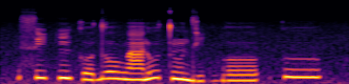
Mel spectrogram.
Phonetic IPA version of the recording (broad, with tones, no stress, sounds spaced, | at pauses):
s i˦ k ĩ˦ k o˧ d o˦ w ã˧ ɾ u˦ t ũ˧ d i˨ ɡ͡b o˧ | k u˦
